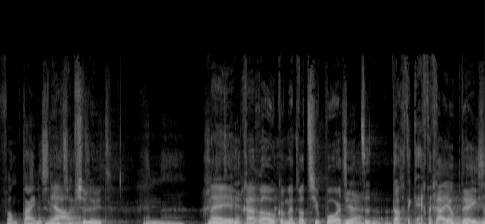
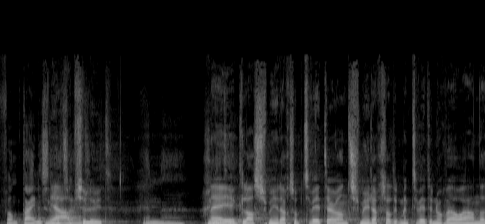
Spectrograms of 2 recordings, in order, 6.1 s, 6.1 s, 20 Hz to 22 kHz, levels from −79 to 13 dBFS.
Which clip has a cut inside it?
first; 2 cuts; at 2.9 s, 4.3 s

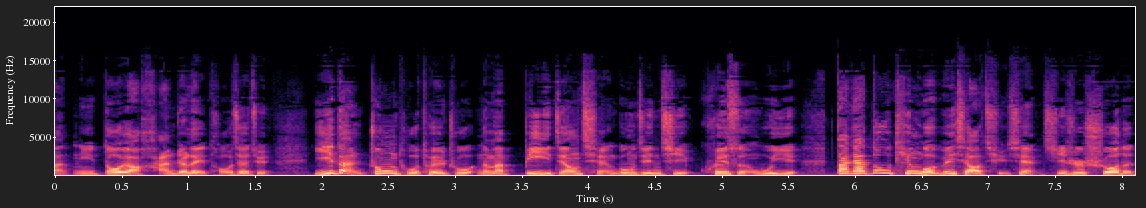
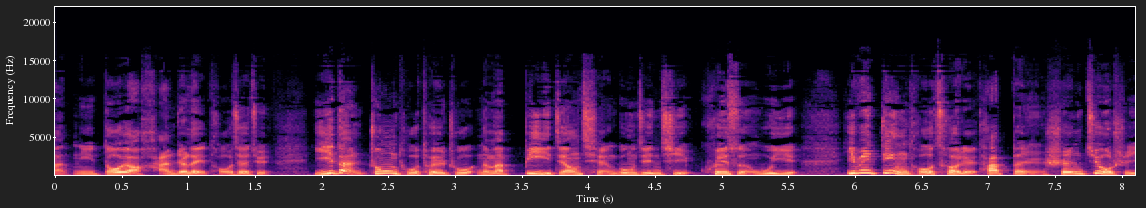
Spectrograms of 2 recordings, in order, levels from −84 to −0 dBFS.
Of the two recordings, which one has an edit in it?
first; 1 cut; at 5.8 s

